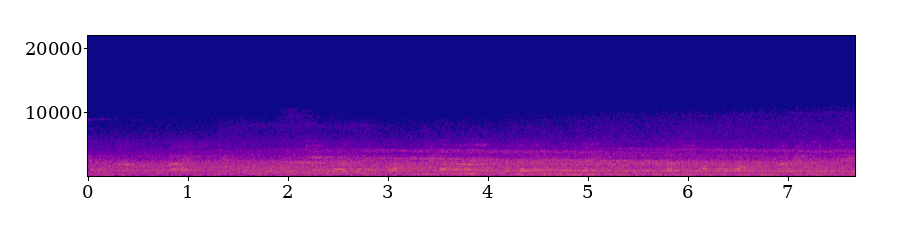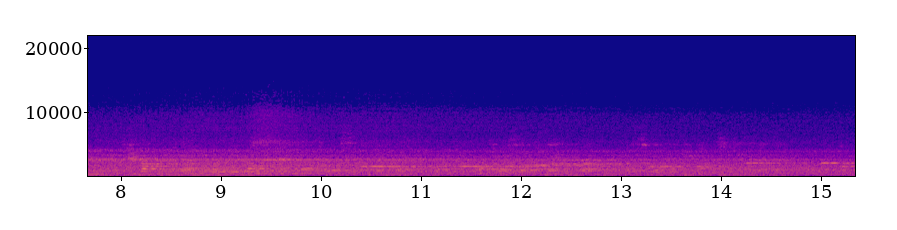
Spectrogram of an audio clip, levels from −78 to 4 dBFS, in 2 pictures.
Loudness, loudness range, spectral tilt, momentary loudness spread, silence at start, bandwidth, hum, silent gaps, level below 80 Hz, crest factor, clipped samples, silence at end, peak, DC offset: -33 LUFS; 2 LU; -2.5 dB/octave; 4 LU; 0 s; 14 kHz; none; none; -74 dBFS; 16 dB; under 0.1%; 0 s; -18 dBFS; under 0.1%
